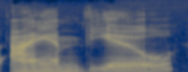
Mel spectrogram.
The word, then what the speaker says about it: IMVU: So it's actually it's pronounced IMVU. – Oh, okay. – Because it's an IMing website. It's like AIM, kind of.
